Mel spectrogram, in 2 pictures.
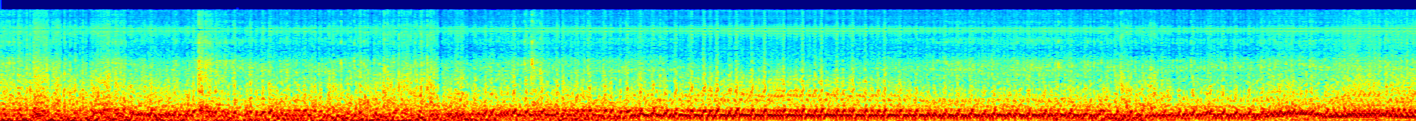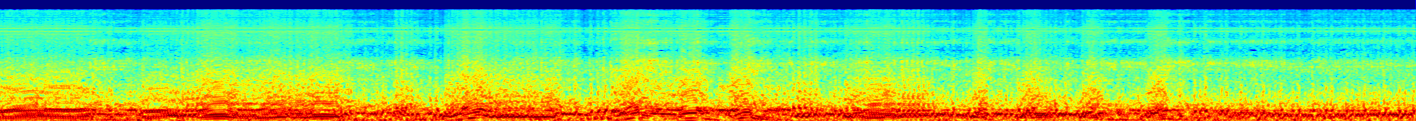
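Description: Dirt bike engine heard close up from the rider's helmet camera. It runs steadily at first, then from about halfway through rises and falls repeatedly in pitch with the throttle.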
